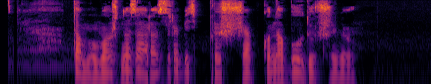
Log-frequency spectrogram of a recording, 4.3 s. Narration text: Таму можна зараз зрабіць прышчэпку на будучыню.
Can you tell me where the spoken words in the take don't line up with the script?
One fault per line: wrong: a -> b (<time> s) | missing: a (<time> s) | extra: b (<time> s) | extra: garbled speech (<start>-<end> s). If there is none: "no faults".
no faults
